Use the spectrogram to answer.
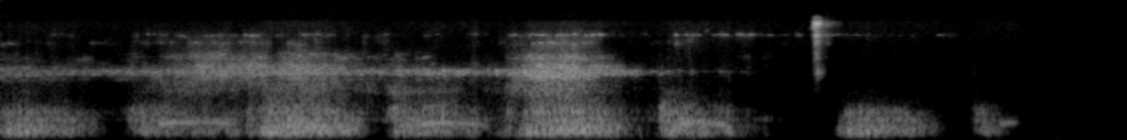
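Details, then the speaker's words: Exam audio exhibit of wheezing: rapid breaths with a high, musical whistle from narrowed airways, suggesting asthma or COPD. "okay now that sounds like a whistle for sure so the question asks based on the lung sounds what priority intervention should be anticipated and the infamous select all that apply so again this sounds like a wheezing whistle so you must think either asthma or copd"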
